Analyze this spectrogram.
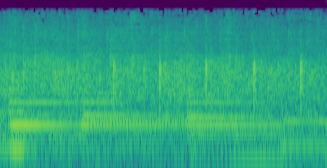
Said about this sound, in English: If you are clapping, give me a hard clapping.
